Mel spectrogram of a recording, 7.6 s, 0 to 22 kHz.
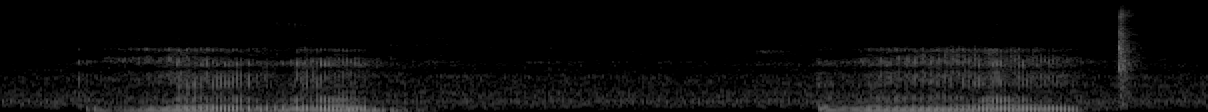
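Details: A big 100 lb dog asleep, snoring in two long, low grinding breaths about four seconds apart, with a faint click near the end.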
